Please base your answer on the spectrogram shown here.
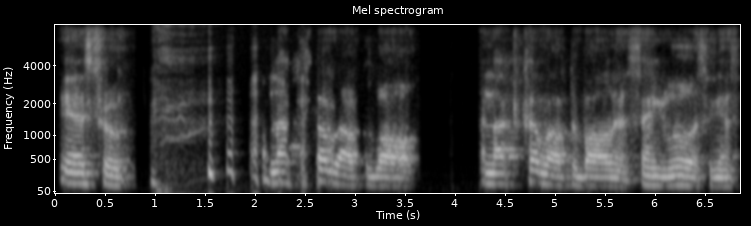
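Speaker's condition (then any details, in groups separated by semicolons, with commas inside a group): Parkinson's; Parkinson's disease for quite a while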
